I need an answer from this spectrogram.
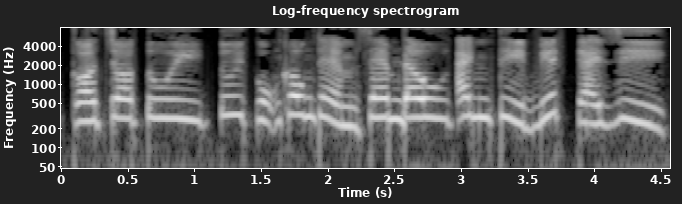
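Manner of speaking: ordinary delivery, nothing marked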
